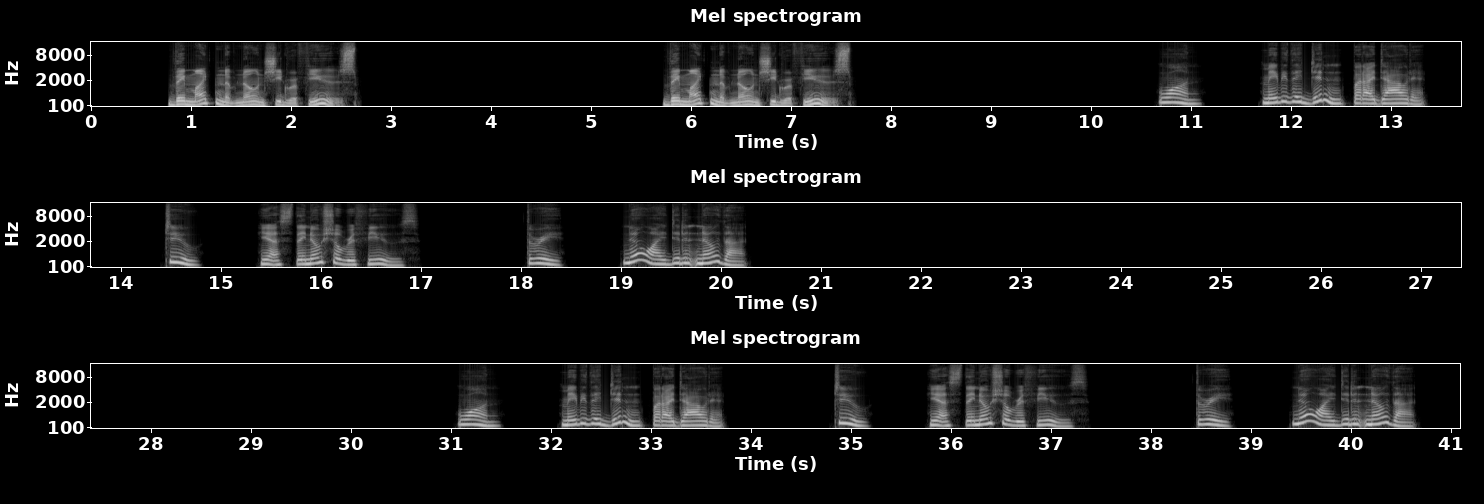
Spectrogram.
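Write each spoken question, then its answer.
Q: They mightn't have known she'd refuse.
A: 1: Maybe they didn't, but I doubt it.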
